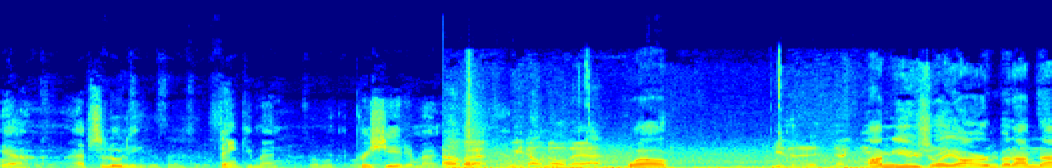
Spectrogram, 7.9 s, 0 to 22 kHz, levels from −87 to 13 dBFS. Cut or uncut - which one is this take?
cut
